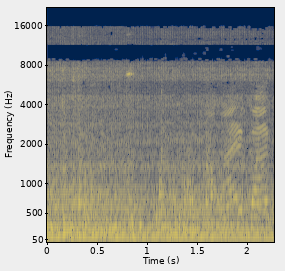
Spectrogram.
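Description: Mahindra 575 DI tractor's diesel engine running under load as it pulls a trailer loaded with sand, a steady low drone.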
